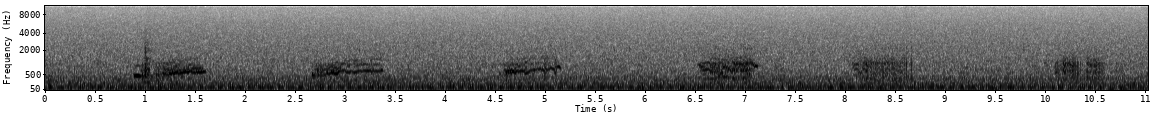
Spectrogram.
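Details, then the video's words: Pet rabbit asleep and snoring: six soft, breathy bursts of rasping noise, each under a second long, recurring about every two seconds over a steady low background hum. "Kaninchen schläft und schnarcht | Snoring Rabbit, Bunny"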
